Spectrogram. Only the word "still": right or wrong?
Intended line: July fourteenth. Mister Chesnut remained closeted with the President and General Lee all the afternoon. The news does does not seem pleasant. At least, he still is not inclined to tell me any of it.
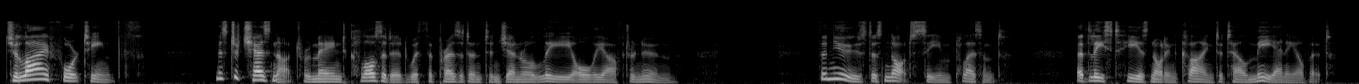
wrong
